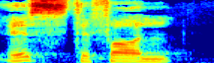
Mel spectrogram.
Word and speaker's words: استفال: عرض کردیم که صفت متضادی که در مقابل استعلاء قرار داره صفت دیگری است به نام استفال، با سین و ته دو نقطه نوشته میشه، استفال.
